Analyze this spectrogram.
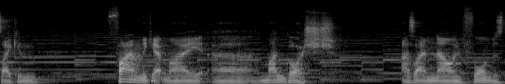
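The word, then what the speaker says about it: main-gauche: Once I can finally get my Mangosh, as I'm now informed is the correct way to pronounce it.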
